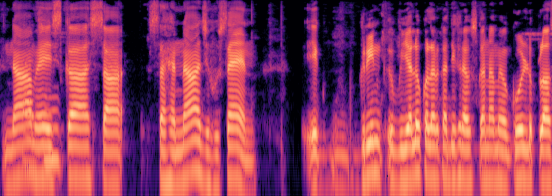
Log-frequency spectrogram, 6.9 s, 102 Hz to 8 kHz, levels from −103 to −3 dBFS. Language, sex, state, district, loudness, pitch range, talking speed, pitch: Hindi, male, Uttar Pradesh, Deoria, -17 LUFS, 140-155 Hz, 185 wpm, 150 Hz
